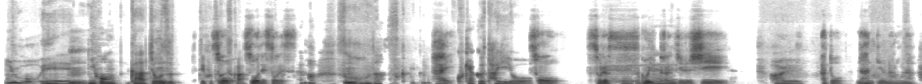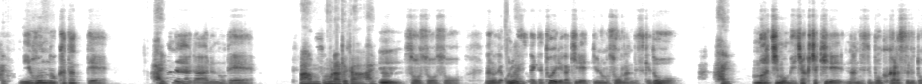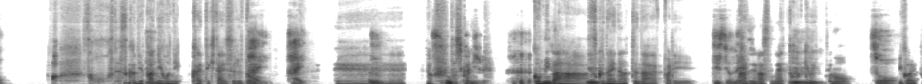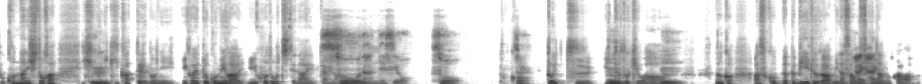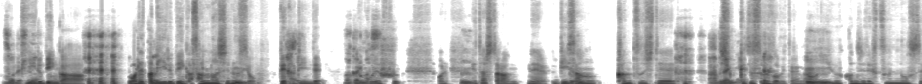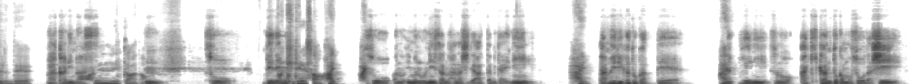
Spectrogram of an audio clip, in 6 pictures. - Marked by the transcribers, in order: other background noise; distorted speech; tapping; laugh; laugh; chuckle; unintelligible speech
- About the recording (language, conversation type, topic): Japanese, unstructured, 旅先で心を動かされた体験を教えてくれませんか？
